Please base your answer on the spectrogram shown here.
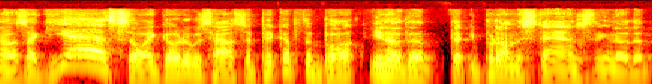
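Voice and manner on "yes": eager yes. Retold or imitated. Eager yes to job offer.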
